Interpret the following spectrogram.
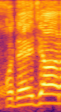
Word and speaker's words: خدیجہ: کا نام تھا حضرت خدیجہ, اور صحیح لفظ تلفظ ہے خدیجہ رضی اللہ تعالیٰ عنہ, ٹھیک ہے.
